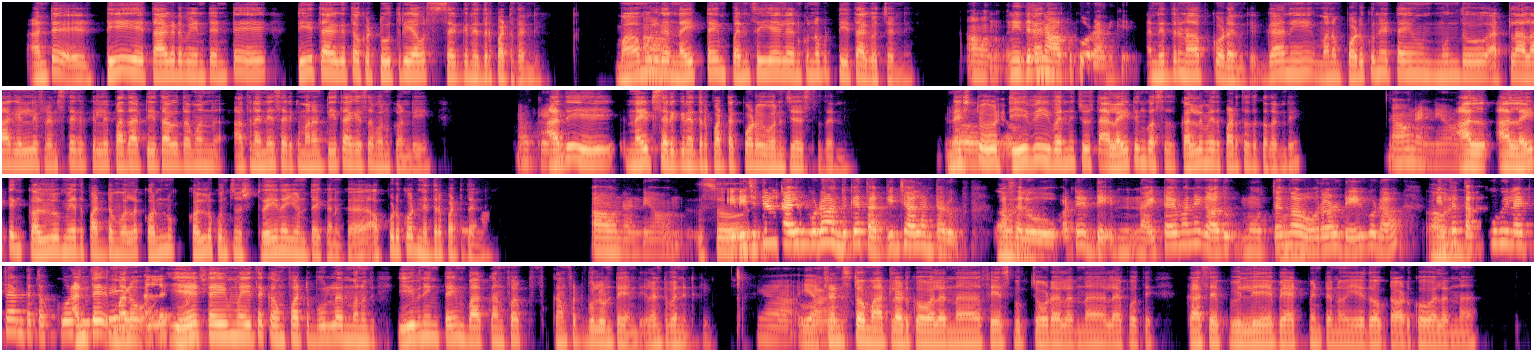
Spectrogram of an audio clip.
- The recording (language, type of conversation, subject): Telugu, podcast, ఒత్తిడిని మీరు ఎలా ఎదుర్కొంటారు?
- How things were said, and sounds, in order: in English: "టూ త్రీ అవర్స్"; in English: "నైట్ టైమ్"; in English: "ఫ్రెండ్స్"; in English: "నైట్"; in English: "నెక్స్ట్"; in English: "లైటింగ్"; in English: "లైటింగ్"; in English: "స్ట్రైన్"; unintelligible speech; in English: "సో"; in English: "డిజిటల్ టైమ్"; in English: "డే నైట్ టైమ్"; in English: "ఓవరాల్ డే"; in English: "కంఫర్టబుల్"; in English: "ఈవినింగ్ టైమ్"; in English: "కంఫర్ట్ కంఫర్టబుల్"; tsk; in English: "ఫ్రెండ్స్‌తో"; in English: "ఫేస్‌బుక్"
